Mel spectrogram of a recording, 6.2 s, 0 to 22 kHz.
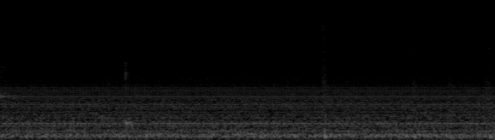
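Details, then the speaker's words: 52-inch Hunter Stratford ceiling fan on low speed: steady low hum with faint tonal lines; motor humming, cause not identified. "home, I can hear it humming. Like a wah."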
